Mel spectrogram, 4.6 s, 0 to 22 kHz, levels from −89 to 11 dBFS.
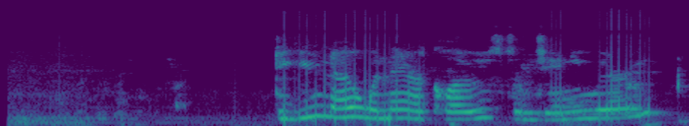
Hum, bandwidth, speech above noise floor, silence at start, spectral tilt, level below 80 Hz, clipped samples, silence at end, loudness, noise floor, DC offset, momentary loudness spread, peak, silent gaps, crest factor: none; 15.5 kHz; 35 dB; 0.1 s; -5.5 dB/octave; -62 dBFS; under 0.1%; 0.05 s; -32 LUFS; -66 dBFS; under 0.1%; 12 LU; -18 dBFS; none; 16 dB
